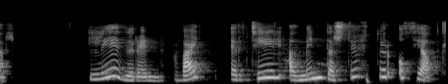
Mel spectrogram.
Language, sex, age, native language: Icelandic, female, 30-39, Icelandic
